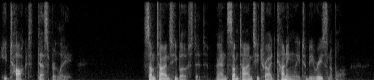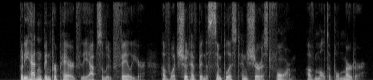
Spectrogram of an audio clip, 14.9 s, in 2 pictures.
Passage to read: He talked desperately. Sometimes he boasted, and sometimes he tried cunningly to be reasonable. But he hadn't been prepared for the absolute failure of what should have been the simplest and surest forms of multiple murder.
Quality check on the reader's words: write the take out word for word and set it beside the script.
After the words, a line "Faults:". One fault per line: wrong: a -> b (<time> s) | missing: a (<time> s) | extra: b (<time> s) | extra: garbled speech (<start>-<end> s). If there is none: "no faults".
He talked desperately. Sometimes he boasted, and sometimes he tried cunningly to be reasonable. But he hadn't been prepared for the absolute failure of what should have been the simplest and surest form of multiple murder.
Faults:
wrong: forms -> form (12.9 s)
